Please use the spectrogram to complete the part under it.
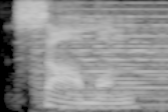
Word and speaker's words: salmon: Allora, questa la pronuncierei salmon, yeah. Senza la L, exactly.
